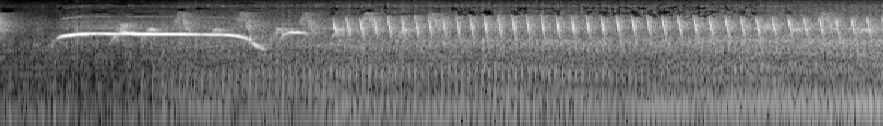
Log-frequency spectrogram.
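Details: Bar-winged prinia, a kept songbird in full song, used as a tutor for training other songbirds: one long level high whistle, then a fast, even chatter of sharp high notes repeated about ten times a second for three seconds.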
